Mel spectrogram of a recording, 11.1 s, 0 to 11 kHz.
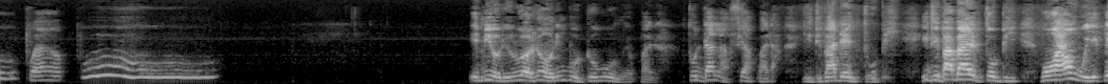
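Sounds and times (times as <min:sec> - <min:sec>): woman singing long note: 0:00.8 - 0:02.2.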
